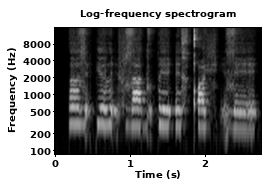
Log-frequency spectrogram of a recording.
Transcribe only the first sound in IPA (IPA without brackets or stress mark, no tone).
ɐː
